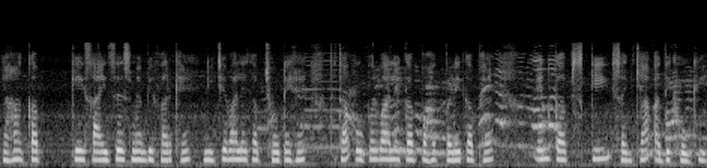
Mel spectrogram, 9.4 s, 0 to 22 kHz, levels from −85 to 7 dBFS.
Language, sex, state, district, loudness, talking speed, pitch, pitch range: Hindi, female, Rajasthan, Bikaner, -17 LUFS, 180 wpm, 205 Hz, 195-210 Hz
